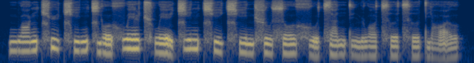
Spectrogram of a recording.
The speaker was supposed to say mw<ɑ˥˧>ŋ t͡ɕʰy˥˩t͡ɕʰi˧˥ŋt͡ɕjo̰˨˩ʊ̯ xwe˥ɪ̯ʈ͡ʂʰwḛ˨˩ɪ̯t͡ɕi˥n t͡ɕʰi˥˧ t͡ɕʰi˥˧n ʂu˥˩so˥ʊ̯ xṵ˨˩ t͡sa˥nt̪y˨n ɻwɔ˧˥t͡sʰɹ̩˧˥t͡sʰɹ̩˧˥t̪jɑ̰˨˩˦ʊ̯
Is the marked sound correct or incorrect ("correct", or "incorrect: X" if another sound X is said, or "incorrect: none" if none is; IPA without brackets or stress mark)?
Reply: incorrect: ɑ˧˥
